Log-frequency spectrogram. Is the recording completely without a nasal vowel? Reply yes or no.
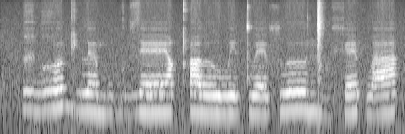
yes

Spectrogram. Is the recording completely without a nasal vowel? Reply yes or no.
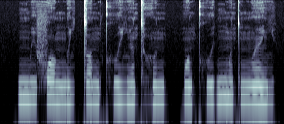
no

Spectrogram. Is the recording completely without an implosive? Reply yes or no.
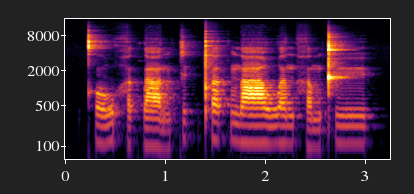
yes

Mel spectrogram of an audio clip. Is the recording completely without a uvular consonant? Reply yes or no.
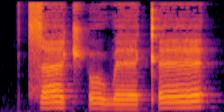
yes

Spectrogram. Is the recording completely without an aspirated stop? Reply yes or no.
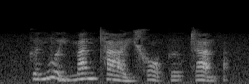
no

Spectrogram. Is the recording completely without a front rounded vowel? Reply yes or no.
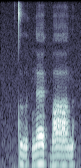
yes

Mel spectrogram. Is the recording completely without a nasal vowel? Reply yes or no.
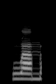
yes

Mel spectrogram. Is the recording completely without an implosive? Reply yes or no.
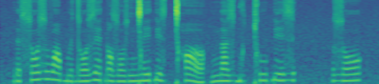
no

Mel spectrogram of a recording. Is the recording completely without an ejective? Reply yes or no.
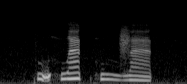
yes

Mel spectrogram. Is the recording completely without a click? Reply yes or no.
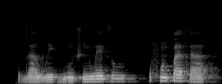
yes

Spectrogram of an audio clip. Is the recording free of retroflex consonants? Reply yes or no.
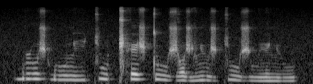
yes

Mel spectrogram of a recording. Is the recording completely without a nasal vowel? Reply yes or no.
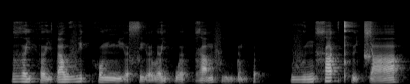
yes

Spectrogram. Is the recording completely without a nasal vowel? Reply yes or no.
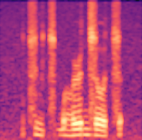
yes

